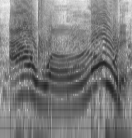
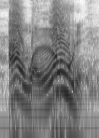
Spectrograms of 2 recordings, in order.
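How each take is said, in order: First: "loaded" hugely drawn out, swelling louder; exaggerated emphasis. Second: "loaded" stretched out and loud; emphatic admission. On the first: Comic repeats his admission, "loaded" hugely stretched out. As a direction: stretch "loaded" to a very slow, loud peak. Second, more drawn-out take. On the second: Retold or imitated. Comic admits to the crowd, "loaded" drawn out emphatically. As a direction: lean slowly on "loaded".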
